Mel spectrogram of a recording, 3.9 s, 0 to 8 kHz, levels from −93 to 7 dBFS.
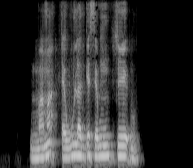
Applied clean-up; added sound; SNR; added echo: neural mask model Resemble Enhance denoiser.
